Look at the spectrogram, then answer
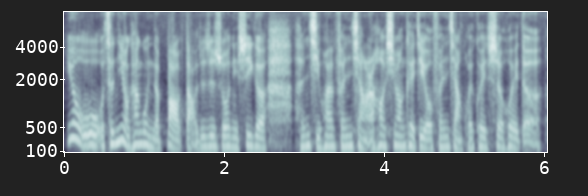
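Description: A woman's voice: sits low, quick pace, warm tone, no echo, clean studio sound. A woman with a Taiwanese Mandarin accent hosting a podcast interview, chatty and admiring toward her guest. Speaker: podcast host. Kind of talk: casual interview chat.

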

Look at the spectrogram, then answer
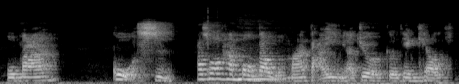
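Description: Taiwanese woman podcast host, bouncy animated storytelling, laughs a lot, echoey room. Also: fairly low pitch, moderate pace. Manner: animated, laughs often, acts out quoted voices. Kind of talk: casual storytelling chat.

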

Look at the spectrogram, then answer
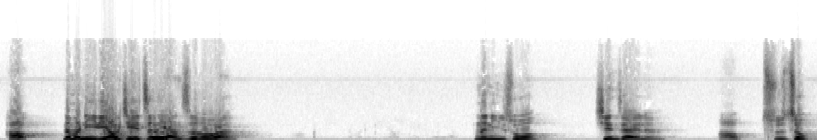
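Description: A man giving a Buddhist dharma talk as abbot, telling stories with lively rhetorical questions. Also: a little high, slow, pauses often. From Taiwan. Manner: animated storytelling with rhetorical questions.

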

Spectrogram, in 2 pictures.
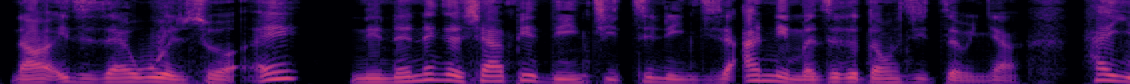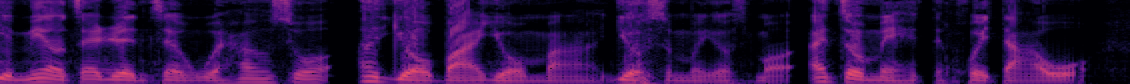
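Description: Man, livestream seller, lively storytelling, dry close sound. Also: mid-range voice, very fast, hardly any pauses, no room sound. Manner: animated storyteller, acts out customers. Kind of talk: casual chat.

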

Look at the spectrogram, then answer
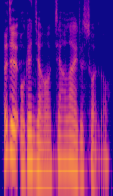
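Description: A man, co-hosting a podcast in casual chat, teasing his partner with quick interjections. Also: on the high side, darkish tone. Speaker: podcast co-host.

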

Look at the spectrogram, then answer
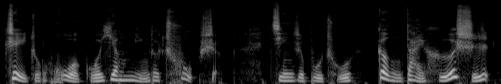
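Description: A woman's voice: lowish voice, animated, measured pace, a little mellow, slightly rough, dry recording, full character voice. A woman voicing a fierce old beggar woman, a martial heroine who questions sternly and commands. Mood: grim resolve.

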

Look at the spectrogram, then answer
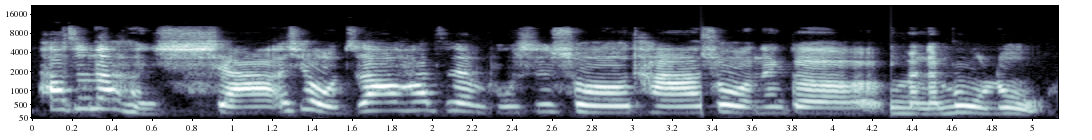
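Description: Woman, higher voice, very bright tone, teasing gossipy podcast chat. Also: normal speed, rough recording. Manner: chatty, laughs often, teasing. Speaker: podcast co-host.

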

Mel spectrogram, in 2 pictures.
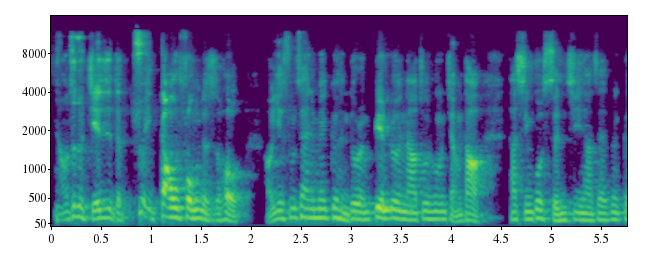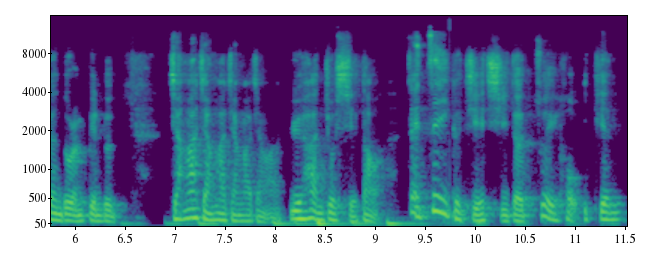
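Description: A man with a Taiwanese Mandarin accent gives a casual devotional talk. His storytelling is playful and animated, and his pitch ranges widely. He slips English phrases in between the Mandarin. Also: quick pace. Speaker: devotional podcast host.

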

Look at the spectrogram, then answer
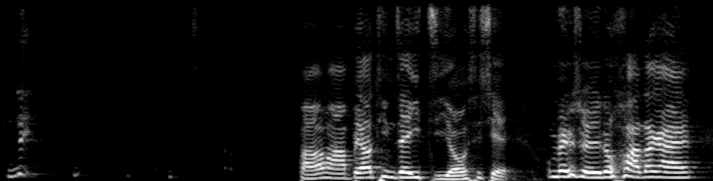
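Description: A young man, co-hosting a podcast and telling stories in casual, animated chat. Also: high-pitched, fairly quick. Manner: animated storytelling, often laughing. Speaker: podcast co-host.

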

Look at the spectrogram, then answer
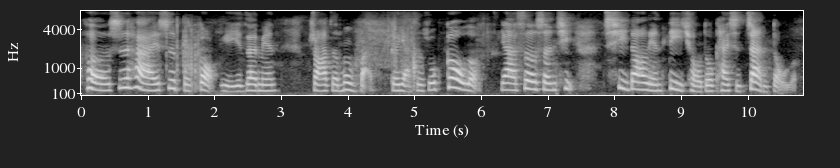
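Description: A woman reads a picture book aloud to young listeners with playful, animated delivery. Her voice sits a little high, and she rises into loud bursts whenever a character shouts. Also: measured pace, a little hiss or hum. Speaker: storyteller reading a picture book to children.

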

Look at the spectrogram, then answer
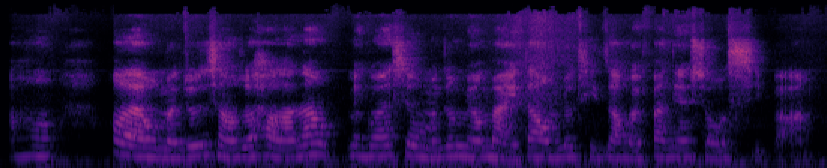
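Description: A young woman with a Taiwanese Mandarin accent, a podcast guest telling a story in animated casual chat, swinging between laughter and near-tears. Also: medium pitch, quick pace, slight background noise. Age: 20s.

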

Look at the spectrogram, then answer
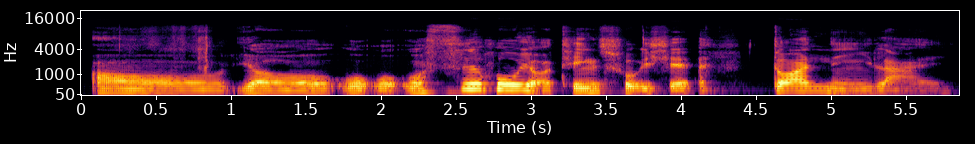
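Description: A man's voice: medium pitch, expressive, slow pace. A male podcast host chatting casually, hesitant, often repeating words as he starts a sentence. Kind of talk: casual interview chat.

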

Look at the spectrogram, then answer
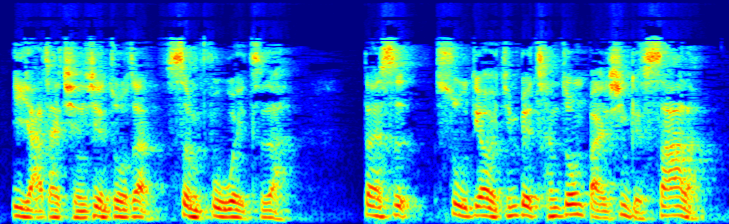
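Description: A man's voice: mid-range voice, normal speed, natural voice. A man voicing a scheming male court official laying out a plan. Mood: urgent. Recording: roomy echo.

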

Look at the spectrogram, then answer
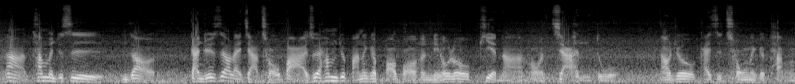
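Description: A man with a Taiwanese Mandarin accent tells a story in a casual chat, animated and acting out the voices he quotes, while riding a scooter outdoors. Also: mid-range voice, fast. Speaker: podcast host. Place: outdoors on a motorbike in city traffic. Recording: faint street and vehicle noise.

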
